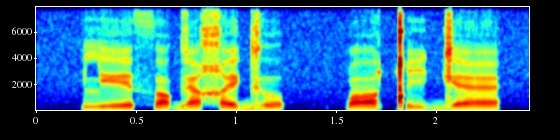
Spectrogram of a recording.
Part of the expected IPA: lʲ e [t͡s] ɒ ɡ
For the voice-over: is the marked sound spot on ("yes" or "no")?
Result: no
